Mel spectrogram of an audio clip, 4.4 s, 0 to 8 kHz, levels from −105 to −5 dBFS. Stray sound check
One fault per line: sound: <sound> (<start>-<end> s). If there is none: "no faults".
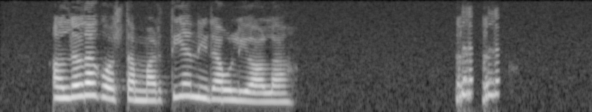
sound: laugh (3.4-3.7 s)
